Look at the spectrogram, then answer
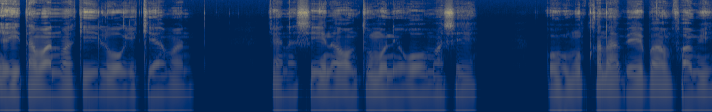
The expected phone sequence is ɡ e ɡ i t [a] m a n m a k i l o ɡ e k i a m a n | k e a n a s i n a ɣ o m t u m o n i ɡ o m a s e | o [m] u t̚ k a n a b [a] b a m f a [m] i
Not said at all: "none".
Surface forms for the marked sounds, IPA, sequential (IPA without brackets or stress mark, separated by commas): a, m, e, m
